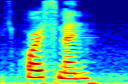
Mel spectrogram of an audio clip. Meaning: plural of horseman
- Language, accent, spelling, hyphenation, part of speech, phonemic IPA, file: English, US, horsemen, horse‧men, noun, /ˈhɔɹsmən/, En-us-horsemen.ogg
